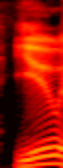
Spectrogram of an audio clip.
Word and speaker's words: Yew: should fix it right you is pronounced as jew yeah you as in you and u is a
